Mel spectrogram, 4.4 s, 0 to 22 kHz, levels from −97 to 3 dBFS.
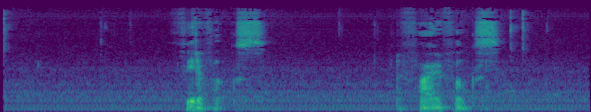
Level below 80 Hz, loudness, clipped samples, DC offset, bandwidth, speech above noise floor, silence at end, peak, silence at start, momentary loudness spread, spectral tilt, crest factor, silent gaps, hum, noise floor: -68 dBFS; -35 LUFS; under 0.1%; under 0.1%; 16.5 kHz; 25 dB; 0.25 s; -16 dBFS; 0.05 s; 20 LU; -3 dB/octave; 24 dB; none; none; -60 dBFS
